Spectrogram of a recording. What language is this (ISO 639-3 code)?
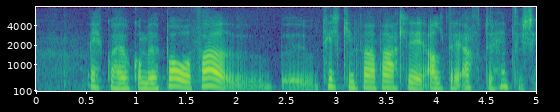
isl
